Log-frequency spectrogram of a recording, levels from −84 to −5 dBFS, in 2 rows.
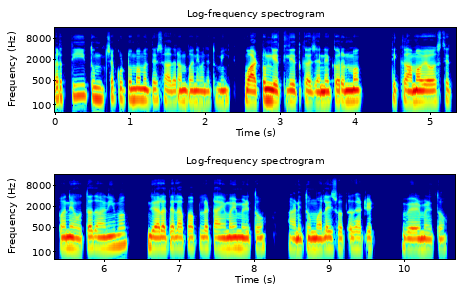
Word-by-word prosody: तर 155 - +1
ती 185 +1 -2
तुमच्या 155 -2 -2
कुटुंबामध्ये 145 -1 0
साधारणपणे, 255 - -1
म्हणजे 245 -1 -2
तुम्ही 260 0 -1 0.2
वाटून 130 +3 +6
घेतली 130 0 +3
आहेत 130 - -1
का? - - 0
जेणेकरून 245 +2 +2
मग 270 0 +6 0.4
ती - - -2
कामं 130 0 +5
व्यवस्थितपणे 130 - +1
होतात 230 - -2
आणि 135 +1 0
मग 160 +3 -4 0.3
ज्याला-त्याला 130 0 0
आपापला 130 +1 -5
टाइमही 130 0 +1
मिळतो 130 -1 -1 0.4
आणि 240 0 0
तुम्हालाही 125 +1 0
स्वतःसाठी 125 0 -7 0.5
वेळ 120 -1 -1
मिळतो. 120 0 -4
135 Hz, 155 wpm, -22 LUFS, 125-180 Hz, 0.5 s, वाटून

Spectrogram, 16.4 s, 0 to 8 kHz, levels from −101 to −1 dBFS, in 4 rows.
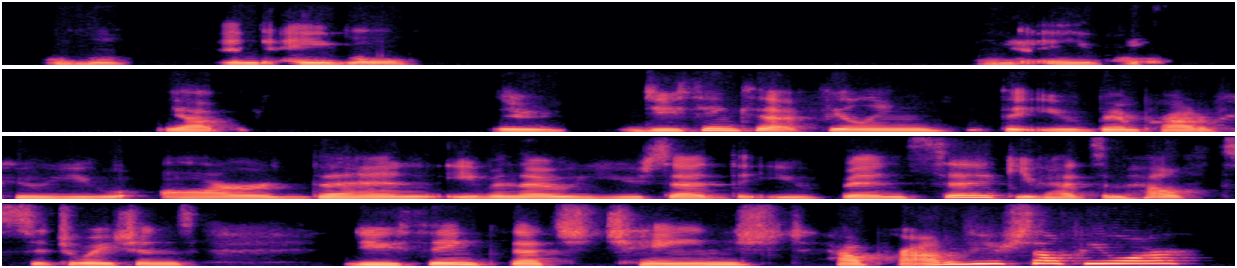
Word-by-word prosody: Mhm, 180 +1 -5 0.3
and 175 +1 -2
able. 165 -2 0 1.9
And 175 0 -8
able. 165 -2 -6 0.7
Yep. 170 0 -1 0.9
Do 195 -3 +2 0.3
do 205 - +1
you 210 - +4
think 225 +1 +2
that 215 -3 0
feeling 200 -1 +2 0.2
that 380 -4 +1
you've 195 -7 -2
been 175 -1 +1
proud 170 0 -2
of 175 - -9
who 195 - +1
you 180 -1 -2
are 165 0 -1
then, 180 +1 +1
even 190 0 +1
though 180 -1 +4
you 175 -1 -4
said 170 -1 -2
that - - -7
you've 90 -1 -6
been 165 0 0
sick, 245 +7 +1
you've 190 - -1
had 170 -2 -3
some - - -3
health 110 -8 -3
situations, 205 -1 -1 0.5
do 200 - +4
you 195 - +6
think 215 +2 +4
that's 195 0 0
changed 195 +2 0
how 195 - +3
proud 195 +6 +1
of 270 - +4
yourself 335 +2 +5
you 345 0 +8
are? 355 0 +2
185 Hz, 165 wpm, -23 LUFS, 170-205 Hz, 1.9 s, you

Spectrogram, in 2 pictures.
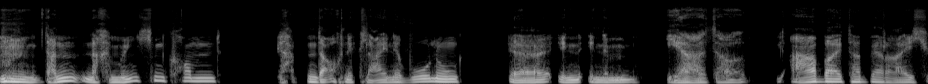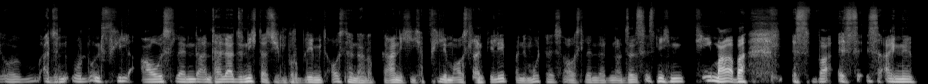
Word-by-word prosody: dann 125 +3 +4
nach 105 -2 0
München 150 - 0
kommend. 150 -2 -2 0.5
Wir - - -5
hatten 115 - -1
da 110 0 +2
auch 125 -4 -7
'ne 105 -3 -1
kleine 100 +1 -3
Wohnung, 125 -1 +3 0.5
äh, 95 +5 +1
in 105 -1 +2
in 110 -2 -3
'nem 100 +1 0 0.3
eher 95 +1 0
da 100 +2 -7 0.3
wie - - -15
Arbeiterbereich, 115 -3 0
ähm, 120 +3 -7
also 125 -2 -2
und 130 -3 -5
und 150 - +1
viel 150 +3 -3
Ausländeranteil. 120 -1 +1
Also, 120 -2 +3
nicht, 140 +1 +4
dass 105 +1 -1
ich 105 - -5
'n 95 - -8
Problem 105 +1 0
mit 105 - 0
Ausländern 110 -9 0
habe, 90 - -11
gar 105 - +1
nicht. 100 -1 +1
Ich 95 - -5
habe - - -14
viel 120 - 0
im 100 -1 +3
Ausland 100 -2 -2
gelebt, 135 +5 0
meine 90 -2 -3
Mutter 120 +3 -3
ist 110 +1 -9
Ausländerin. 100 0 -5
Also, 95 +4 -1
es 105 - -2
ist 150 - -6
nicht 140 -2 +3
'n 140 0 +4
Thema, 170 -6 +6
aber 135 -2 +8 0.4
es - - -2
war 130 +2 -1
es - - -1
ist 145 -9 -6
eine 125 -3 +4
115 Hz, 185 wpm, -25 LUFS, 100-130 Hz, 0.5 s, aber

